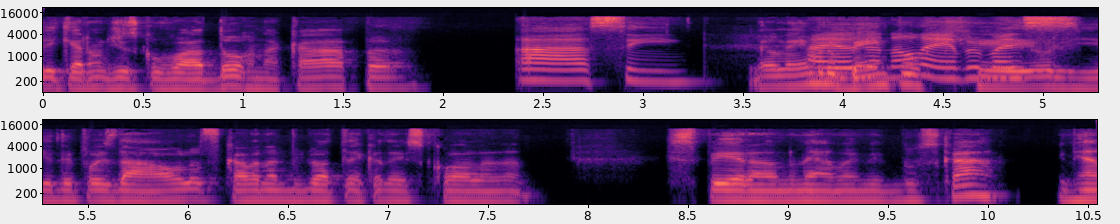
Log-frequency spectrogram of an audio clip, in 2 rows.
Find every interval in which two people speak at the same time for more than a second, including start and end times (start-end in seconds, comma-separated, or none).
3.8-5.2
